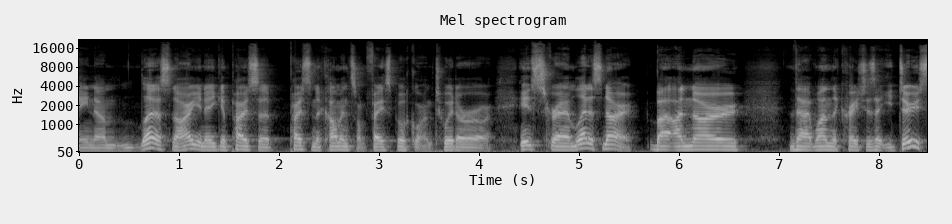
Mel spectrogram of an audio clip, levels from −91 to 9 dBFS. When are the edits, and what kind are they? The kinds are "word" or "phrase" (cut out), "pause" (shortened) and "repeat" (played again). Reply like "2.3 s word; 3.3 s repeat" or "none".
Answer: none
